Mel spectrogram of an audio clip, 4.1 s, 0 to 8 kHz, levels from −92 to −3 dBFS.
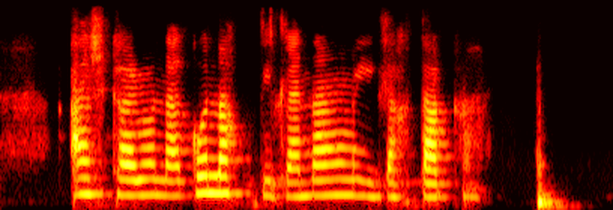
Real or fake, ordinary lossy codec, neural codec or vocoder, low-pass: fake; Opus, 64 kbps; codec, 16 kHz, 2 kbps, X-Codec, HuBERT features, trained on general audio; 7.2 kHz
